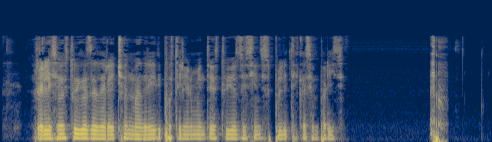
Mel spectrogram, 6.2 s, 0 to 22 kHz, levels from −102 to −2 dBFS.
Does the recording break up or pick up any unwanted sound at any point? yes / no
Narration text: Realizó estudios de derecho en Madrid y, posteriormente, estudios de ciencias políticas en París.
yes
